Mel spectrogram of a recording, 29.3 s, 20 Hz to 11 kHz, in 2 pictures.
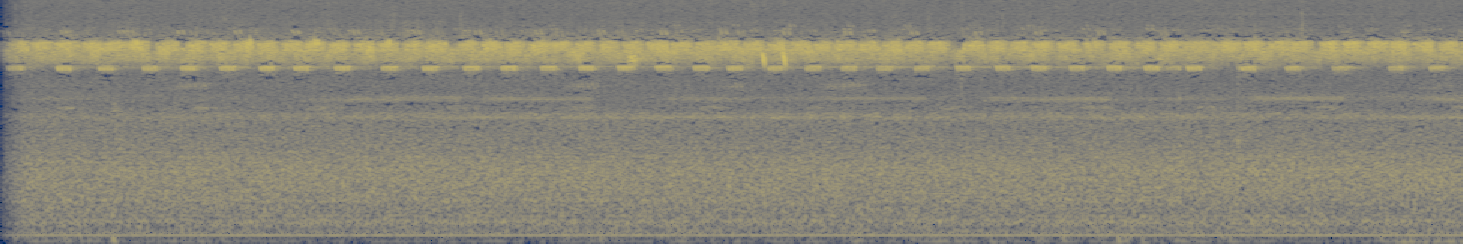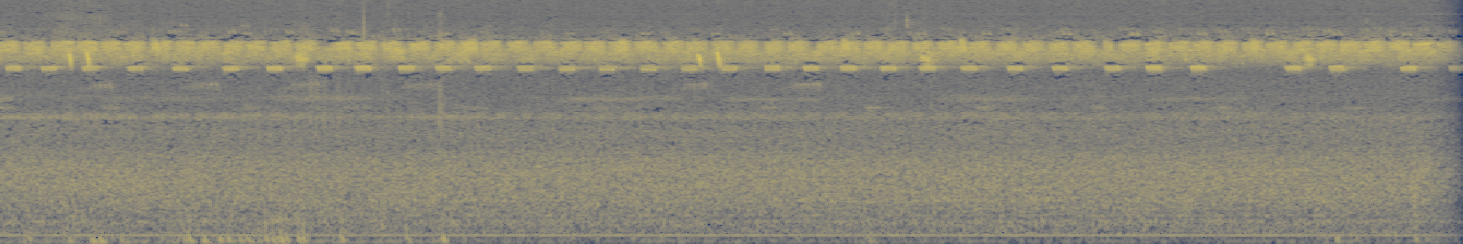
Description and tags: Grillons-Amb nuit
Some crickets during the night in Tanzania recorded on DAT (Tascam DAP-1) with a Sennheiser ME66 by G de Courtivron.
tanzania, night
